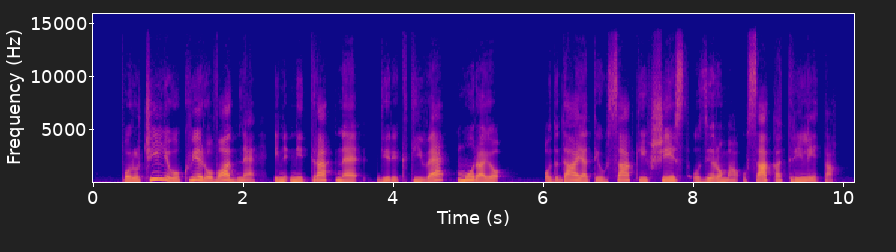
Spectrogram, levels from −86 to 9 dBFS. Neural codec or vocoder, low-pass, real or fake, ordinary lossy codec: autoencoder, 48 kHz, 32 numbers a frame, DAC-VAE, trained on Japanese speech; 14.4 kHz; fake; none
